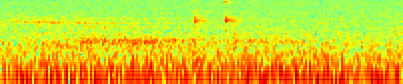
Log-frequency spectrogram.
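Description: Near silence: room tone, with two or three faint short clicks about a second in.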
